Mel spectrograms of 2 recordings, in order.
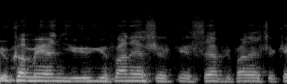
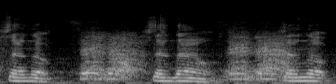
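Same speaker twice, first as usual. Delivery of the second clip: rallying preacher; 4 semitones higher, 4 dB louder than usual. Real, not acted. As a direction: preach it so the crowd repeats. Rally preaching, crowd repeating.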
